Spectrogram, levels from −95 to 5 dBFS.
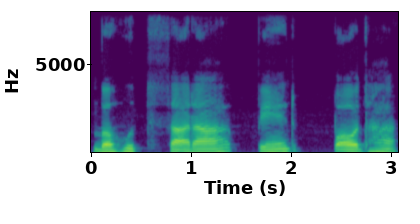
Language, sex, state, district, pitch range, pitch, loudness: Hindi, female, Bihar, West Champaran, 130-155 Hz, 145 Hz, -18 LUFS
